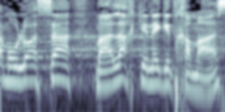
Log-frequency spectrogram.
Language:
Hebrew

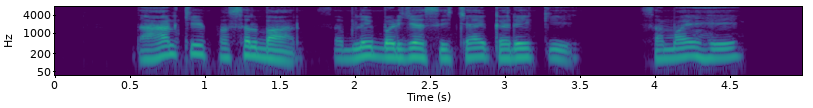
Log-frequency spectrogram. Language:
Chhattisgarhi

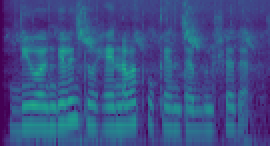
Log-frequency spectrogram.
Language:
Somali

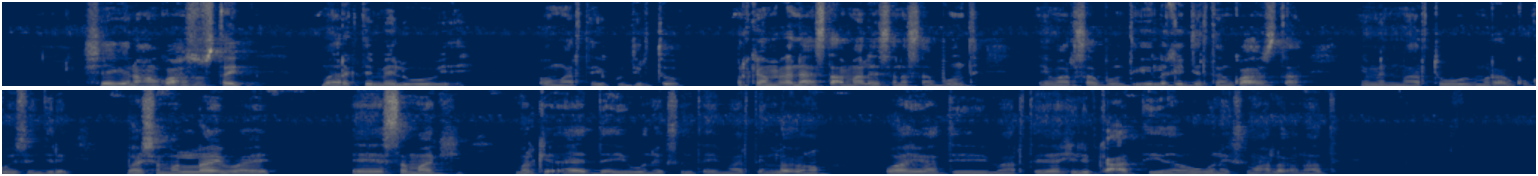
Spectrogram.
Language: Somali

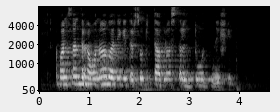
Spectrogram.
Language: Pashto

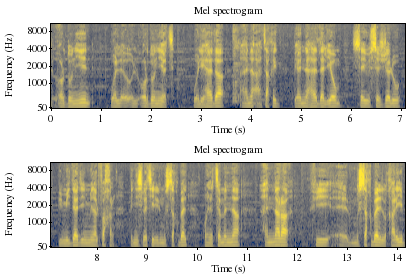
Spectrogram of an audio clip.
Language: Arabic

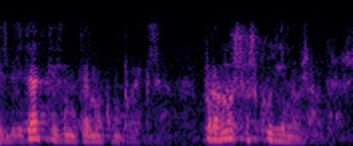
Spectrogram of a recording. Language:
Catalan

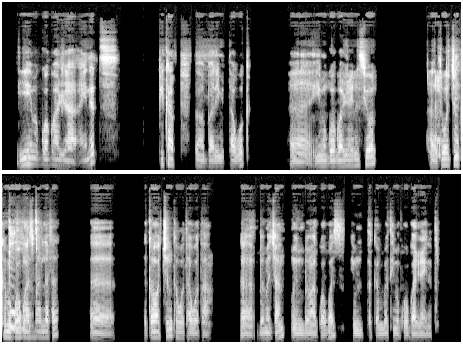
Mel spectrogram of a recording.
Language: Amharic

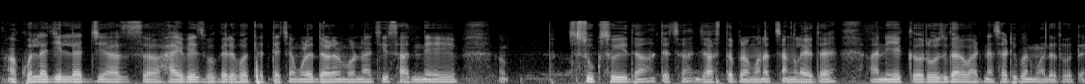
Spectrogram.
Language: Marathi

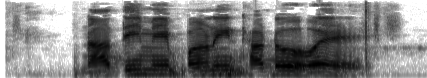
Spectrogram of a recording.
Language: Marwari (Pakistan)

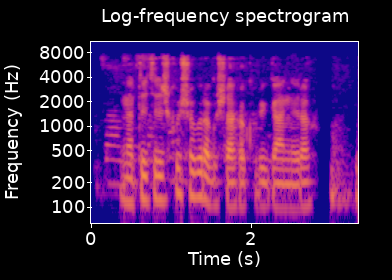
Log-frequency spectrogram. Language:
Kinyarwanda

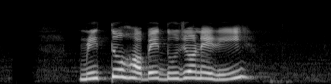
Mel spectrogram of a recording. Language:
Bangla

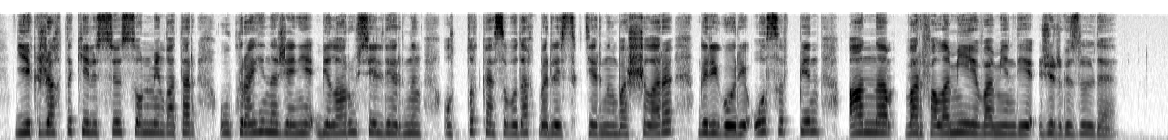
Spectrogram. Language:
Kazakh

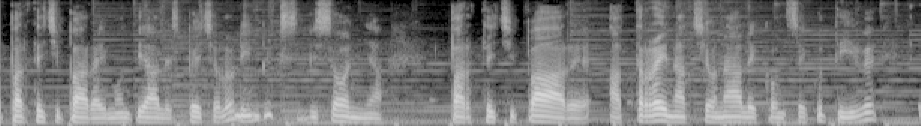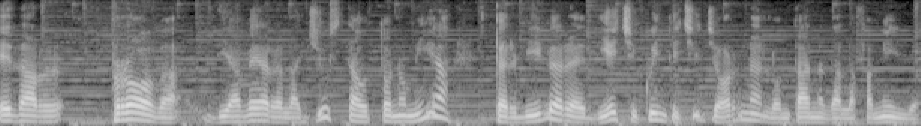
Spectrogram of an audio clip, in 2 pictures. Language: Italian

